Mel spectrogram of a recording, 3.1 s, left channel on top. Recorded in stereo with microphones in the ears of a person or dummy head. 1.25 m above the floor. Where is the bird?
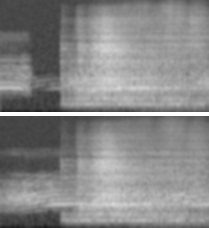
Centre (ahead or behind), 1.4 m.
